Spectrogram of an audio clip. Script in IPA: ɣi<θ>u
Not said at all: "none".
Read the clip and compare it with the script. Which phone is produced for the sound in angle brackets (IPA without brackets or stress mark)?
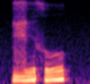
θ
